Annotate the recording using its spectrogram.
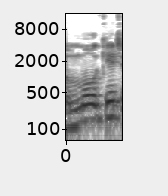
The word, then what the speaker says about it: mortgage: So mortgage, and we have that T that we don't pronounce in mortgage.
